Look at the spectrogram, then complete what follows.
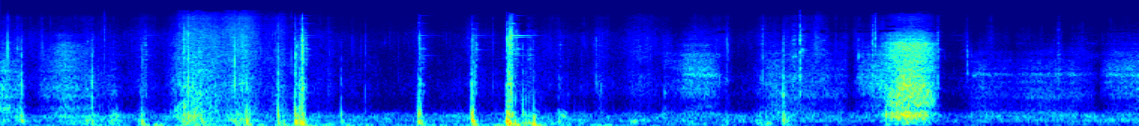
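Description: Dry grass rustling and crackling under hands working a steel trap and chain off a beaver's head, with a few sharp metal clicks about two and three seconds in. A short, louder rustling burst comes about six seconds in.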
